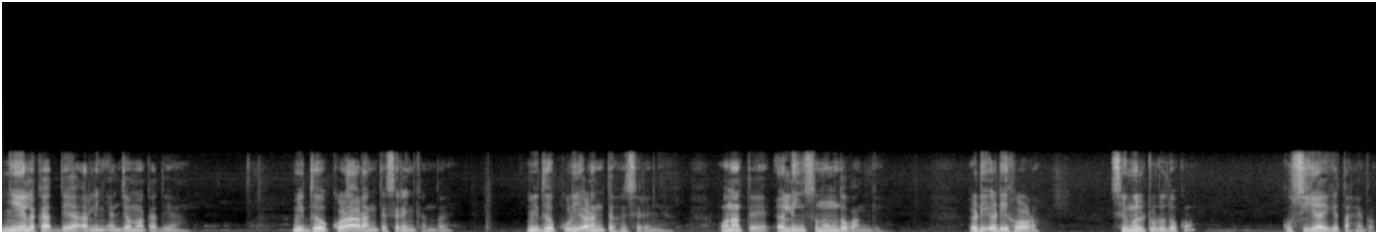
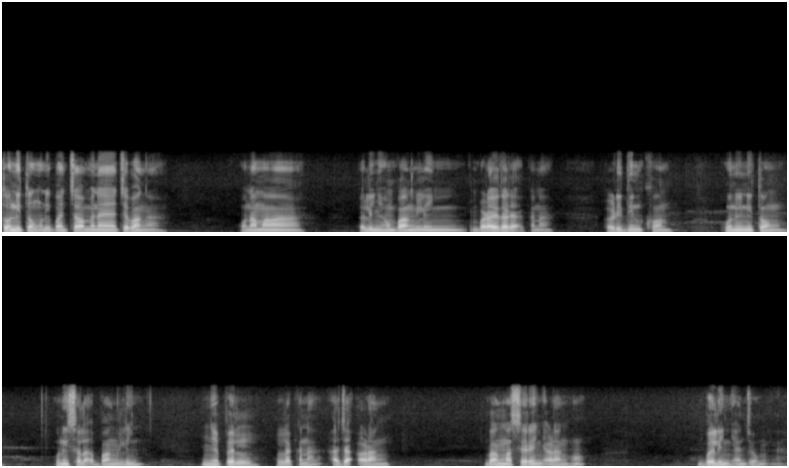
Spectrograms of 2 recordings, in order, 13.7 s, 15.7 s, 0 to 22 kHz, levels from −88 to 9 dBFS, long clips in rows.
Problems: none marked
